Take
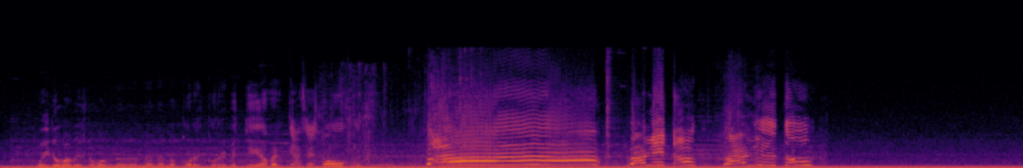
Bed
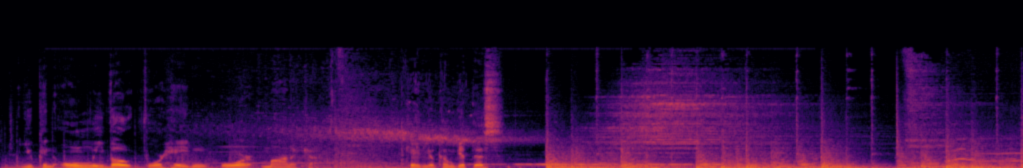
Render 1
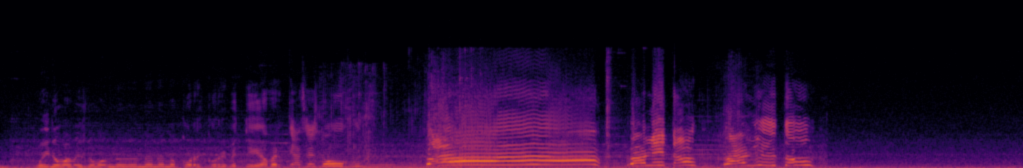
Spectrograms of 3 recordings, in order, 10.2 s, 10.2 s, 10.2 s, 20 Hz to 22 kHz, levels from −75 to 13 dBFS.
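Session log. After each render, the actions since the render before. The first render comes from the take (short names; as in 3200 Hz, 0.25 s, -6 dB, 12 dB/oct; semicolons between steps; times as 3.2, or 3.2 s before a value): de-hum 60 Hz, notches 5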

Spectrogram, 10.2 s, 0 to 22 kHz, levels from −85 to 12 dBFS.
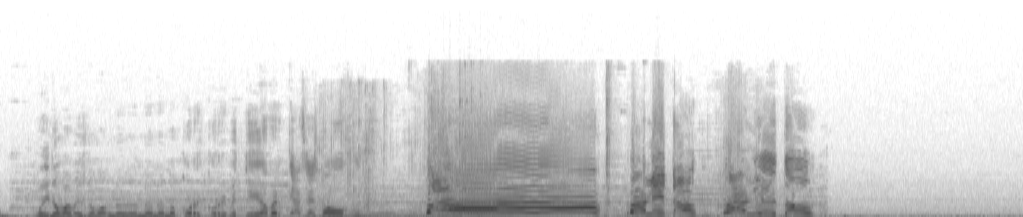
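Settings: noise print and reduce 6 dB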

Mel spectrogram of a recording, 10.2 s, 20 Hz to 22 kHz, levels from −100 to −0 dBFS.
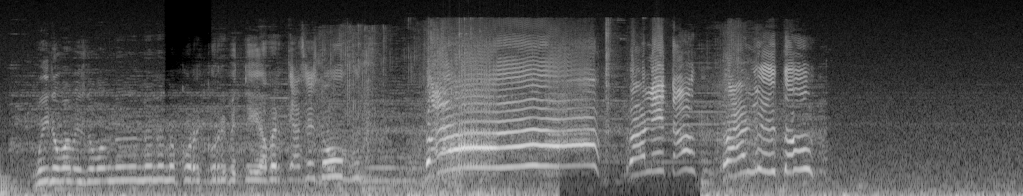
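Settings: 1.64–2.1 LPF 2000 Hz -> 5500 Hz; 5.59–7.01 HPF 1200 Hz 6 dB/oct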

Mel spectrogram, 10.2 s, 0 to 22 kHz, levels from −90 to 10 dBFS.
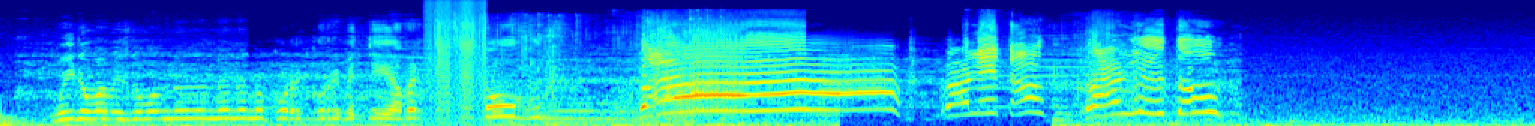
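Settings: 2.81–3.22 spectral contrast lowered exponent 0.26; 5.36–6.41 air absorption 250 m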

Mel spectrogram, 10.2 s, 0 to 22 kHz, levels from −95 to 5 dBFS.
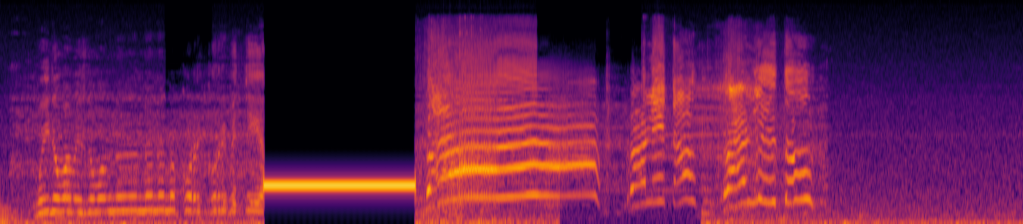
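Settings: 2.63–4.15 bleep 708 Hz -8.5 dBFS; 6.93–7.62 bell 4300 Hz +14.5 dB 0.34 oct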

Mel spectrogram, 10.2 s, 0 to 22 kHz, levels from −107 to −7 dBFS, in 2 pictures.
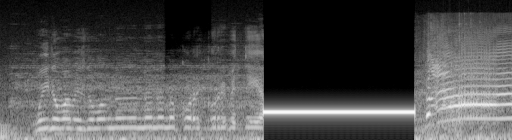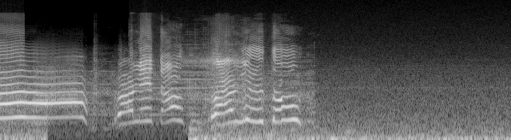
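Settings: tone controls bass -1 dB, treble -9 dB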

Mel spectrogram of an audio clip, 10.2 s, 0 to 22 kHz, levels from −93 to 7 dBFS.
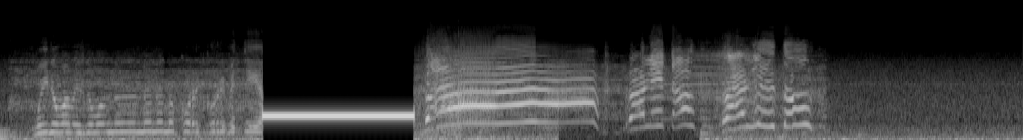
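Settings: LPF 2800 Hz 12 dB/oct; bell 520 Hz -6 dB 0.39 oct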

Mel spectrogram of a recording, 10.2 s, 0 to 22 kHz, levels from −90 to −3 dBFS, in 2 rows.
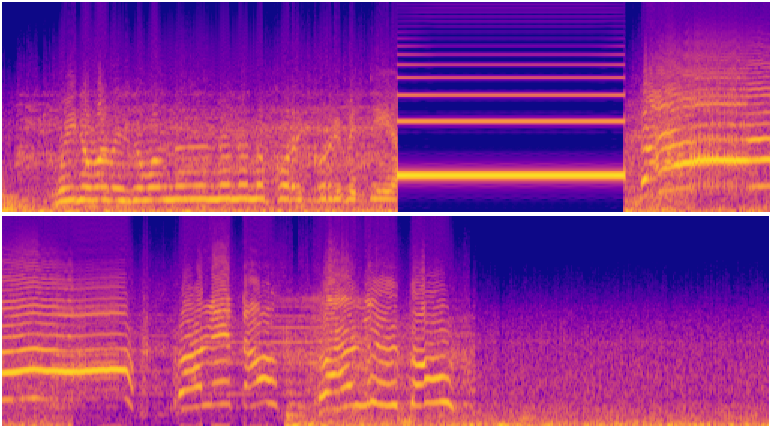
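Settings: vocal rider within 3 dB 0.5 s; sample leveller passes 3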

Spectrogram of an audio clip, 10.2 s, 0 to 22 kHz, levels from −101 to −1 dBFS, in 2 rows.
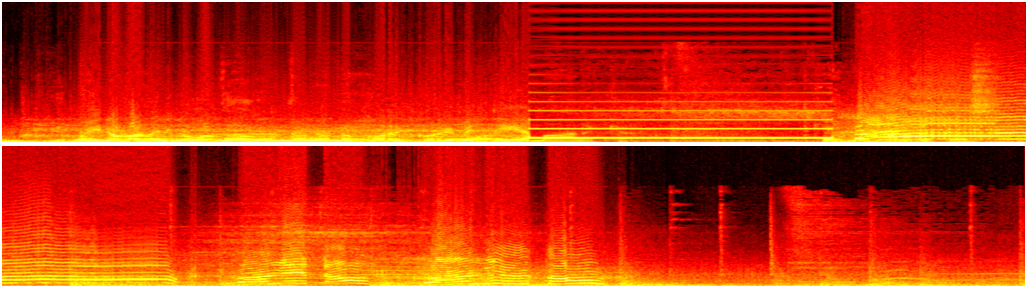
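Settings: add bed -5.5 dB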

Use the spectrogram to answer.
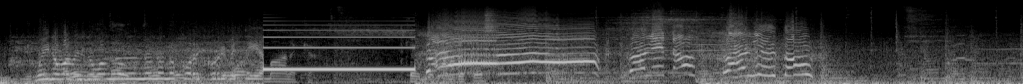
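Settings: gain -6 dB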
